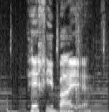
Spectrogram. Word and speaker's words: pejibaye: And they are called pejibaye. That's the pronunciation we looked up online just now.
